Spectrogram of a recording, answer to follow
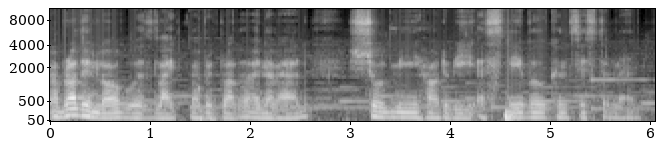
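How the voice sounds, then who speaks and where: With music in the background, a man speaks in a very deep, low voice with ordinary pitch variation. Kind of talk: personal speech recorded to camera. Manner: earnest, reflective.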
